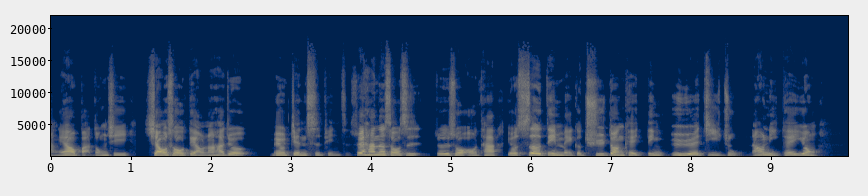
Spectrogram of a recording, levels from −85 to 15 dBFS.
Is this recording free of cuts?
no; 3 cuts; at 1.1 s, 4.7 s, 5.6 s

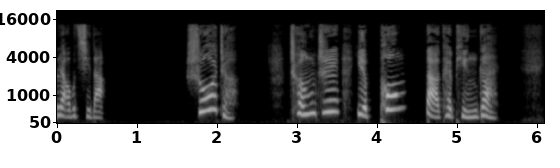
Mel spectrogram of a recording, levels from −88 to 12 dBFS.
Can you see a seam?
no; 0 cuts

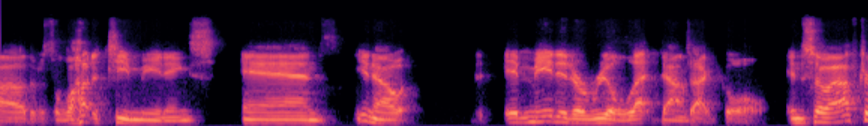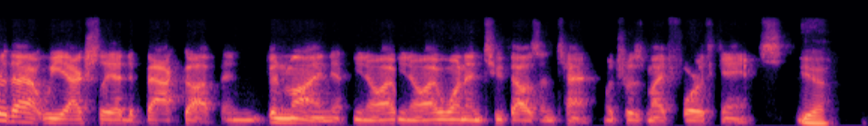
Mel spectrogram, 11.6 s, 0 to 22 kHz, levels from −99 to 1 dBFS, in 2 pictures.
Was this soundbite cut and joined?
yes; 5 cuts; at 1.5 s, 4.6 s, 5.2 s, 7.6 s, 8.4 s

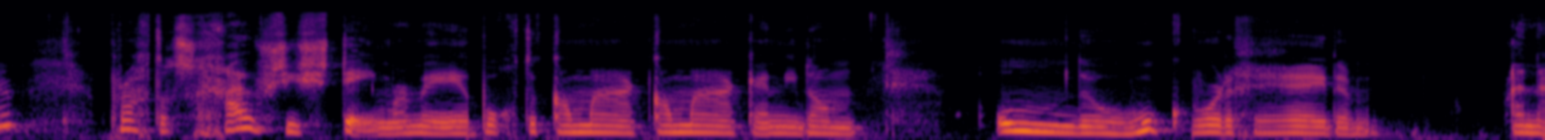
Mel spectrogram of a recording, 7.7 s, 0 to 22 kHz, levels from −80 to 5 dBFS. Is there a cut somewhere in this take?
yes; 4 cuts; at 2.3 s, 3.3 s, 4.0 s, 6.0 s

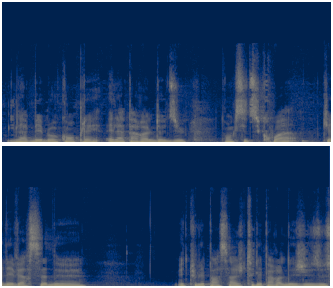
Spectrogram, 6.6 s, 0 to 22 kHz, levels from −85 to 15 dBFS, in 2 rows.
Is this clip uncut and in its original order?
no; 1 cut; at 3.1 s

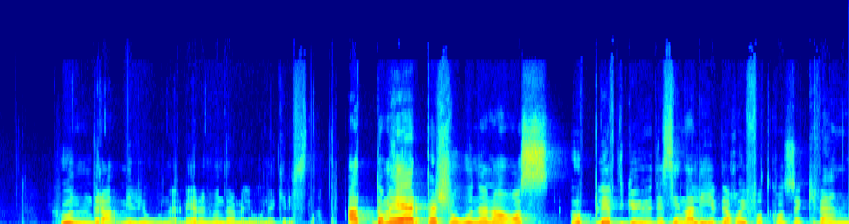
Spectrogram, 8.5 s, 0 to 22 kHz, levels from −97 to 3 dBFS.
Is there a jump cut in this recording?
yes; 1 cut; at 3.3 s

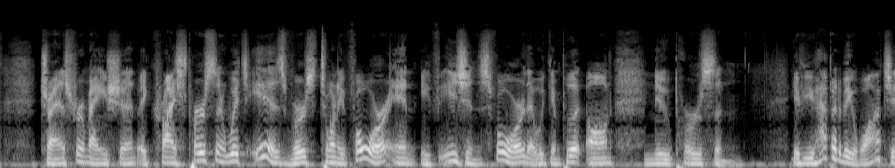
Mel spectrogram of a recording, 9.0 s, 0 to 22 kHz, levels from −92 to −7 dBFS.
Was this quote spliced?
yes; 3 cuts; at 1.4 s, 1.9 s, 6.4 s

